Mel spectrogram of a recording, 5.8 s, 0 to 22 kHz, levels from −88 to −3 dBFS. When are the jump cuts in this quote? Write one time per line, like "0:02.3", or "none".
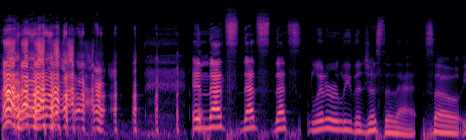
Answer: none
